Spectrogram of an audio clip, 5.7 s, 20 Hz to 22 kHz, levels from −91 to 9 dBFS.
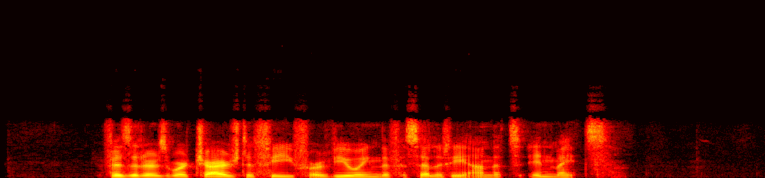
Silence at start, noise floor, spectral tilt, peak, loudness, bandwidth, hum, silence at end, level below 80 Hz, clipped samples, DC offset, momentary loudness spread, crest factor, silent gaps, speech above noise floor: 0.8 s; -71 dBFS; -3 dB/octave; -2 dBFS; -22 LUFS; 9.4 kHz; none; 1.15 s; -76 dBFS; under 0.1%; under 0.1%; 12 LU; 22 dB; none; 49 dB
